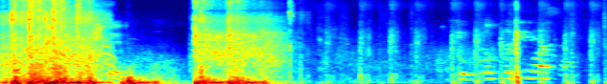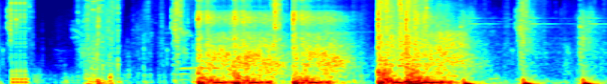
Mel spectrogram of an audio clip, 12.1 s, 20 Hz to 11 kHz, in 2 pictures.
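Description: Gunfire in a 2v1 Wow Mode online shooter match, with loud bursts of rapid shots and scattered single cracks separated by quieter stretches, while players talk excitedly over the action.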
